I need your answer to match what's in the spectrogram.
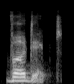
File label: "verdict", Indian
